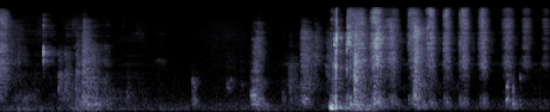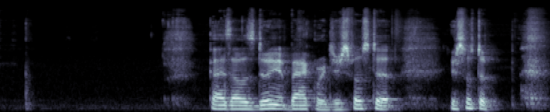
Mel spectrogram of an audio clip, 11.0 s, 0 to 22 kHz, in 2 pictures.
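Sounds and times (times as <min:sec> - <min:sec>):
man laughing: 0:03.2 - 0:05.7.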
